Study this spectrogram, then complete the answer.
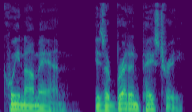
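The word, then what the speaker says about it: Kouign-amann: Queen Aman pronounced Queen Aman is a bread and pastry.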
